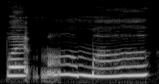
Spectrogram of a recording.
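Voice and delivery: put-on high, slow, crying little-girl whine; whining Sister. A narrator's reading. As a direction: beg Mama in a high whiny cub voice. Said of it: "whined Sister".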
